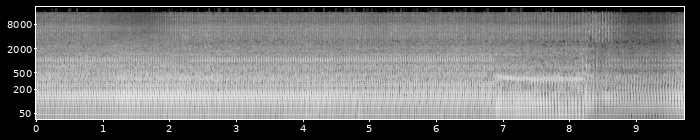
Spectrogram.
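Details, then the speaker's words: Snapper SR1433 rear-engine rider mower, sat 8 years, after carburetor rebuild: steady low drone running evenly, note dropping away at the end as it is shut off; normal running, muffler deposits likely burning off. "Stuff in that muffler to burn off, I think. Let's shut it off and restart it and see how it does."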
